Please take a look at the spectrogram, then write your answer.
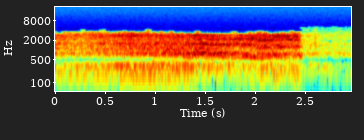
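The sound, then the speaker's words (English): The Green Hornet's car roars loudly and steadily as it speeds off too fast for the pursuing troopers, the engine and tire noise holding strong before dropping off abruptly near the end. No voices are heard. “You troopers, after that car. It's going too fast.”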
